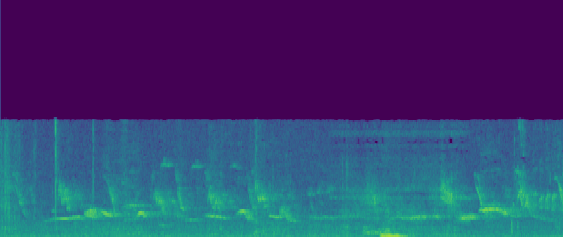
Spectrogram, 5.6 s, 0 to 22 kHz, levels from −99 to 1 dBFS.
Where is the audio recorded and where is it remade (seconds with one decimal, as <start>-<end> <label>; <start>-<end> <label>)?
0.0-3.3 recorded; 3.3-4.7 remade; 4.7-5.6 recorded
